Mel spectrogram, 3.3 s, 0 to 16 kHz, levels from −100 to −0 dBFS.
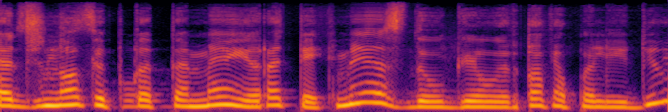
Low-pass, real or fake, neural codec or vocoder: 14.4 kHz; fake; codec, 32 kHz, 1.9 kbps, SNAC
